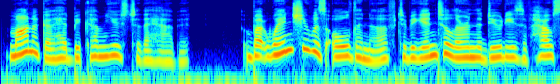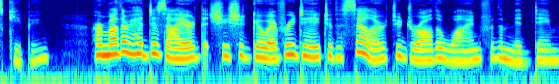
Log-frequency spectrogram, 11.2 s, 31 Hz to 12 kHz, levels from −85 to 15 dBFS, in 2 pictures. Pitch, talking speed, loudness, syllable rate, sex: 210 Hz, 225 wpm, -18 LUFS, 5.9 syllables/s, female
